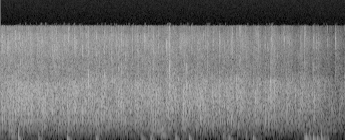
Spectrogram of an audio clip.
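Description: A crowd applauds at a school quiz show to honour invited guests, sustained clapping from many hands that holds steady for several seconds and then gradually thins and softens near the end.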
